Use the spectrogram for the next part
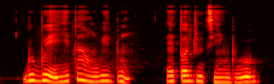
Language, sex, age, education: Yoruba, female, 46-60, tertiary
